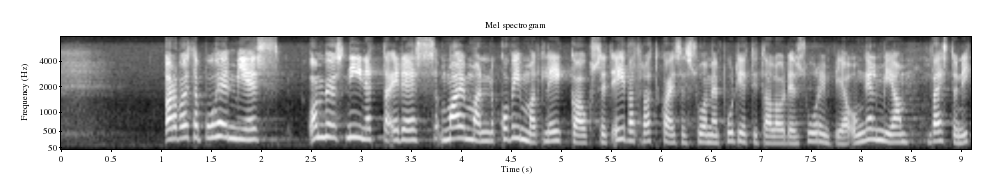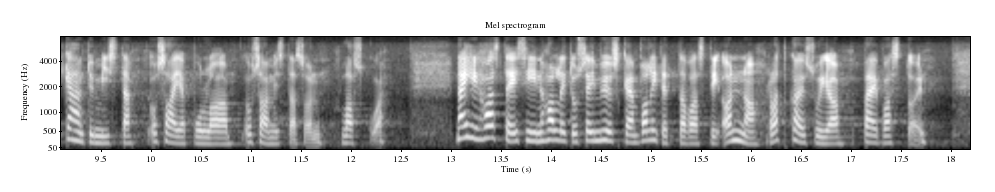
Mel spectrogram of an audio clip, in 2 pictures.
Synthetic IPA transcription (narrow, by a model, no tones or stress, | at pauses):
ɑrʋo̞jst̪ɑpuhe̞mːies | ʔo̞mːyøsniːne̞t̪ːæʔe̞de̞smɑilmɑnko̞ʋimːɑt̪leikːɑukse̞t̪e̞ijʋæt̪rɑt̪kɑise̞sːuome̞mbudjet̪ːit̪ɑlo̞wde̞nsuːɾimpiɑʔo̞̰ŋːe̞lmiɑʋæest̪ønikæːnt̪ymist̪æʔo̞̰sɑːjɑpulɑːʔo̞sɑːmist̪ɑ̰so̰nlɑskṵɑ̰ | næjhiɦɑːst̪ejsiːnɦɑlːit̪usejmyøskæːnʋɑlit̪e̞t̪ːɑʋɑst̪iʔɑnːɑrɑt̪kɑjsujɑpæjʋːɑst̪o̞̰jn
